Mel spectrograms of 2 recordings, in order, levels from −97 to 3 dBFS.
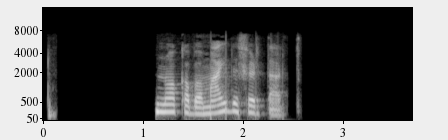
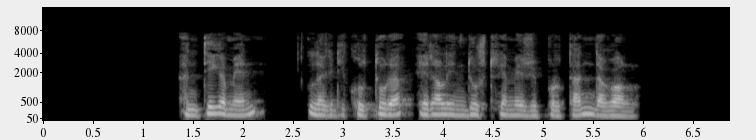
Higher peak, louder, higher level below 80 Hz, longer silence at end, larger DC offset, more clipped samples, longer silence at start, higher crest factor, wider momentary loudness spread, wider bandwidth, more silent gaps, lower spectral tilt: first, -4 dBFS vs -16 dBFS; first, -19 LUFS vs -33 LUFS; first, -56 dBFS vs -70 dBFS; first, 1.15 s vs 0.9 s; neither; neither; second, 0.05 s vs 1.35 s; about the same, 20 dB vs 18 dB; first, 11 LU vs 8 LU; about the same, 7.4 kHz vs 7.8 kHz; first, 0.14-1.11 s vs 2.26-2.53 s; about the same, -6.5 dB/octave vs -7 dB/octave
